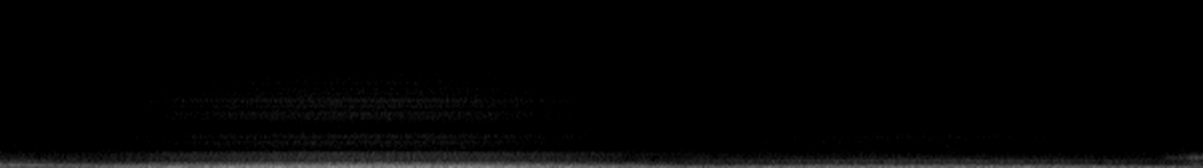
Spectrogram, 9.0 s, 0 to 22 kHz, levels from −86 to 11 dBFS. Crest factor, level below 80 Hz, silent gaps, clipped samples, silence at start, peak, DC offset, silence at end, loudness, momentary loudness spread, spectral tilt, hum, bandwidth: 16 dB; -64 dBFS; none; under 0.1%; 0 s; -32 dBFS; under 0.1%; 0 s; -48 LUFS; 14 LU; -8.5 dB/octave; none; 16 kHz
